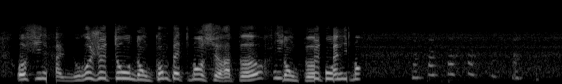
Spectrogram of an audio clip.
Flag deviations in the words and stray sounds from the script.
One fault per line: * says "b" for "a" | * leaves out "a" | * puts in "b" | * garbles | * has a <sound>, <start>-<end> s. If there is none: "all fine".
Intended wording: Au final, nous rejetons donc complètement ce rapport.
* has a dropout, 0.5-0.6 s
* garbles
* has a laugh, 4.1-5.4 s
